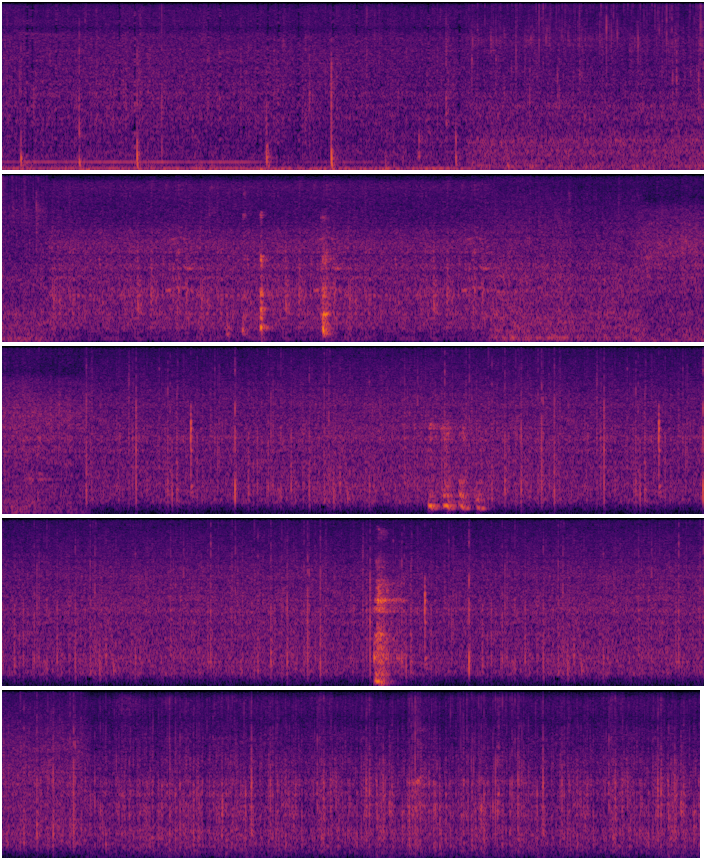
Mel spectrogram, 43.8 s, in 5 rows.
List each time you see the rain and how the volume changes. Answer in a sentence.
The rain can be heard from 0.0 to 43.7 s, at a steady volume.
